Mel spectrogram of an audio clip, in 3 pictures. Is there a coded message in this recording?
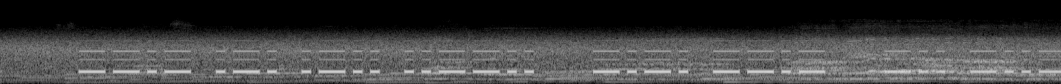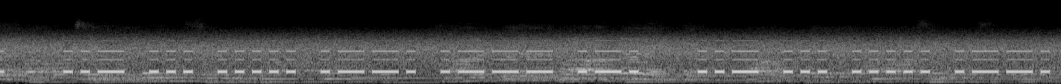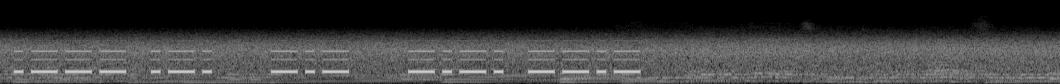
Yes: Morse code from 0.7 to 27.7 s, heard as a keyed tone, machine-sent, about 14 wpm, 600 Hz, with radio static. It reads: QRL? CQ DX US5PJR US5PJR K CQ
